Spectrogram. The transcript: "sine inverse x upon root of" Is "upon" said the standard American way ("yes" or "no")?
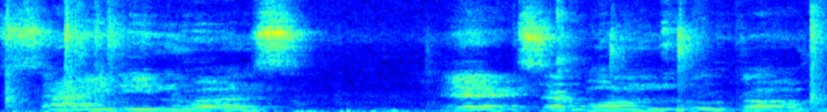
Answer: no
